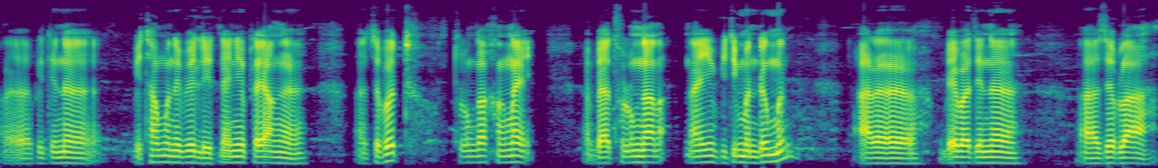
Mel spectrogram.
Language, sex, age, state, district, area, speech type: Bodo, male, 60+, Assam, Udalguri, urban, spontaneous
